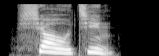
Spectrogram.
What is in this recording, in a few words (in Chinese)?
"孝敬", Chinese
